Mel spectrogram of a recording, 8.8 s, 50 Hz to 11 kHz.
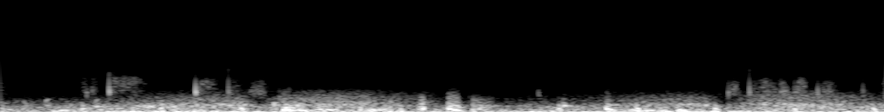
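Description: Deep muffled whooshing rumble with a soft, loosely regular pulse near 76 a minute: womb sounds carrying the maternal heartbeat, from an ambient soundscape.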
